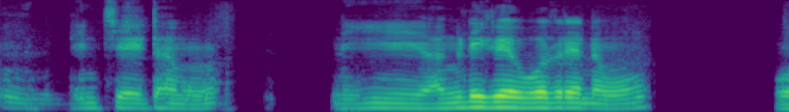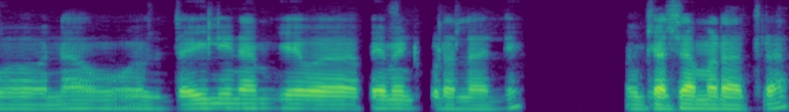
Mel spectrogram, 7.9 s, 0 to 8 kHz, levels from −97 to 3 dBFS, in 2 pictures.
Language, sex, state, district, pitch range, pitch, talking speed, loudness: Kannada, male, Karnataka, Mysore, 110-130 Hz, 120 Hz, 130 wpm, -23 LUFS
